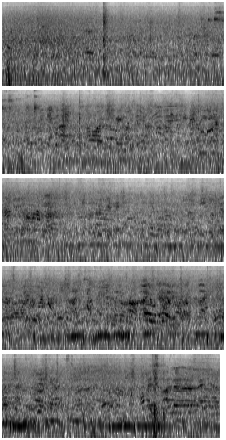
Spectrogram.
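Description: A crowd of adults chatters nearby.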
